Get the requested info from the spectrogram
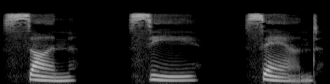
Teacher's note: In English, S is made with the tongue close to the roof of your mouth but not touching, letting air pass through. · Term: S sound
